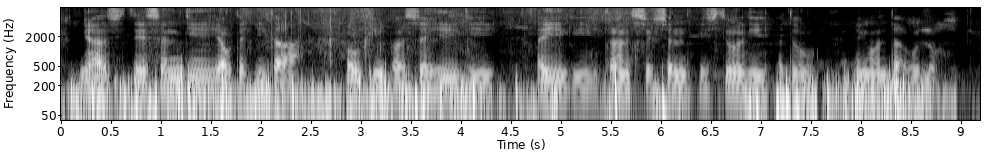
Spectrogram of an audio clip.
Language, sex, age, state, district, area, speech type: Manipuri, male, 45-60, Manipur, Kangpokpi, urban, read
